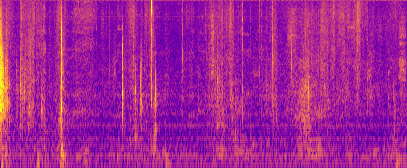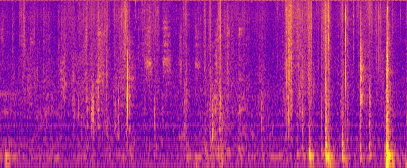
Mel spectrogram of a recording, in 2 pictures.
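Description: A small audience murmurs quietly in a large room.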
